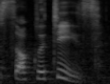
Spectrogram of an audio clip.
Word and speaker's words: Socrates: The correct pronunciation is सोक्रेटिस.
